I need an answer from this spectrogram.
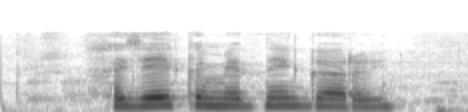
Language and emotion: Russian, neutral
